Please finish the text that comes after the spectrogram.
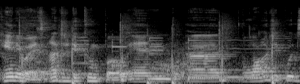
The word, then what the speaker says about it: Antetokounmpo: Now they have Chris Milton, Giannis Antetokounmpo. Can you say his name? Giannis Antetokounmpo. Oh, nice. Okay. No, I don't get I can't spell it, but I know how to say it. Antetokounmpo. Anyways, Antetokounmpo.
